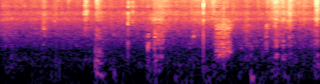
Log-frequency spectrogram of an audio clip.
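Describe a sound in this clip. Footsteps crunch and rustle through dry leaves and brush nearby.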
